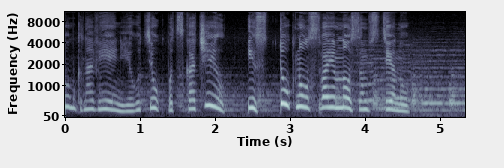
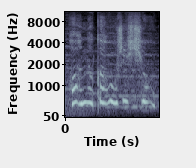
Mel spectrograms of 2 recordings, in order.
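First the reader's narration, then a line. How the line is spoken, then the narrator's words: Astonished babble. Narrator (Russian): пролепетала бедняжка в крайнем изумлении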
